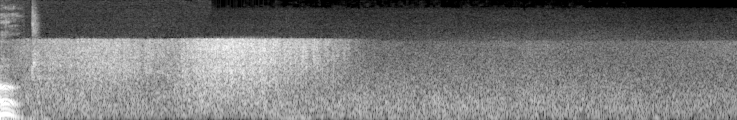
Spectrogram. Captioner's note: splashing water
